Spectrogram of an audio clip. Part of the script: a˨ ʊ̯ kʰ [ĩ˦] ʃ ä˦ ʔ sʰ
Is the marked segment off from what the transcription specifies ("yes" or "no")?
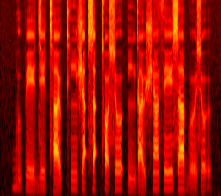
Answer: no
